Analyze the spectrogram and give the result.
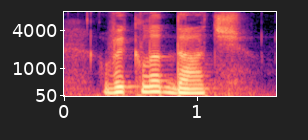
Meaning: lecturer (teacher in post-secondary education)
- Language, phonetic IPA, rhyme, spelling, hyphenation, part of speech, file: Ukrainian, [ʋekɫɐˈdat͡ʃ], -at͡ʃ, викладач, ви‧кла‧дач, noun, Uk-викладач.ogg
